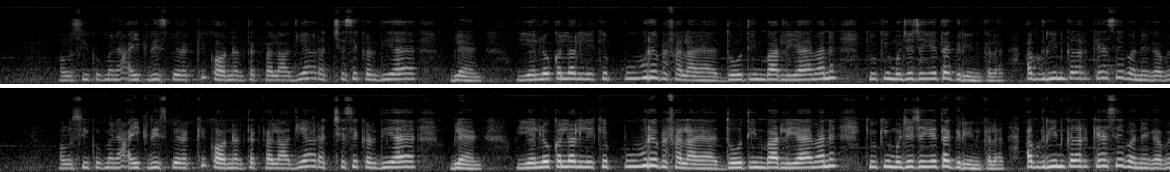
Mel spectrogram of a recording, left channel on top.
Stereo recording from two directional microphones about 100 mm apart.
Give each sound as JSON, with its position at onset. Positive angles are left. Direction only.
{"t": 0.6, "sound": "speech", "side_deg": -30}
